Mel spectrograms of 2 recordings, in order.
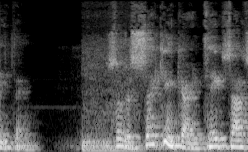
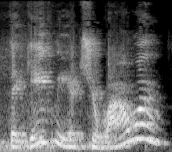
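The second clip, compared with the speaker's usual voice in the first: shocked; 3 semitones higher, 3 dB louder than usual. Acted. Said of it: "the guy says".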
